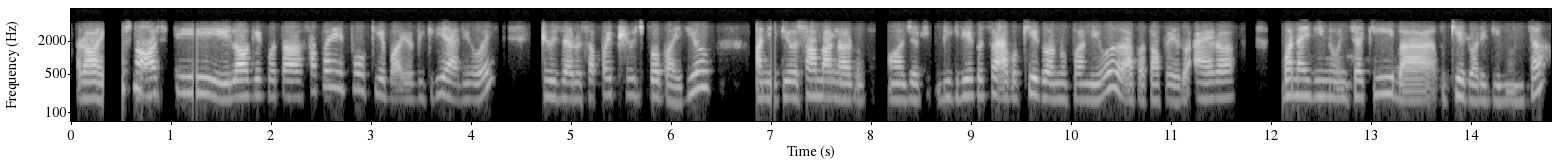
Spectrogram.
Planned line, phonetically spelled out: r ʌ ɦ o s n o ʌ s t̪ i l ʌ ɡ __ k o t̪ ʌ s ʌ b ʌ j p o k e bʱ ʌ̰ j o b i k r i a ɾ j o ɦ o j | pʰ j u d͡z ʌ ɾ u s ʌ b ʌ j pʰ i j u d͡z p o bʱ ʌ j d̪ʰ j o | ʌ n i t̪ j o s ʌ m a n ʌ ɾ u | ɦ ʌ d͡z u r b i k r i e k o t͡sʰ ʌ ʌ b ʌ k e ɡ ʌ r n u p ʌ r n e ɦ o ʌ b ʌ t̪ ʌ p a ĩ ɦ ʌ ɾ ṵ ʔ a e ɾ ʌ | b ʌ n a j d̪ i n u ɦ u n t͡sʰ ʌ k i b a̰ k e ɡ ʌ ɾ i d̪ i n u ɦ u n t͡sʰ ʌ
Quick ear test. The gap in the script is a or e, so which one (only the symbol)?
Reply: e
